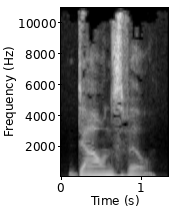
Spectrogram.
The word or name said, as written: downsville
